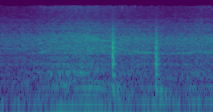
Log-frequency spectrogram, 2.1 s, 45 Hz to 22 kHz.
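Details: Citroen C4L, mic on the front hub, steering turned 50–60 degrees: two sharp clunks about half a second apart, only in that direction; suspected worn front wheel bearing or CV joint cage, not confirmed.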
